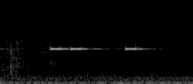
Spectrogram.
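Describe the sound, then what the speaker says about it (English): Kitchen timer beeping during crusty bread baking, a thin high tone sounding in three short pulses, then a pause and one more beep, with a quiet low room hum beneath. "there's our timer"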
